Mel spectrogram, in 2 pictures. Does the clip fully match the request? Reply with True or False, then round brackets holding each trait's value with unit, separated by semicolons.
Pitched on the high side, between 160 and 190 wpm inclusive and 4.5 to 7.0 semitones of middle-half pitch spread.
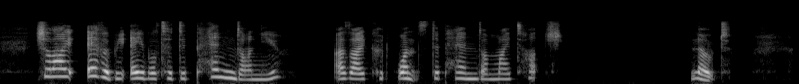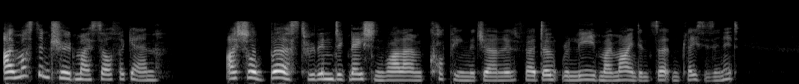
True (245 Hz; 170 wpm; 5.6 semitones)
